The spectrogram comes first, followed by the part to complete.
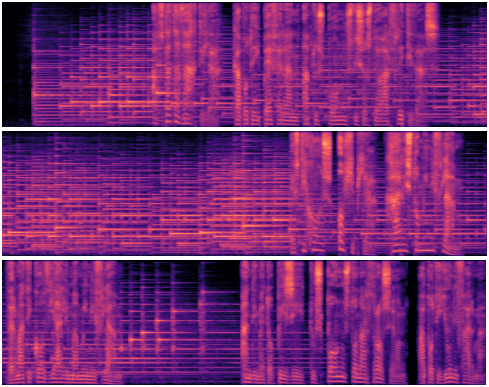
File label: TV SPOT; Miniflam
